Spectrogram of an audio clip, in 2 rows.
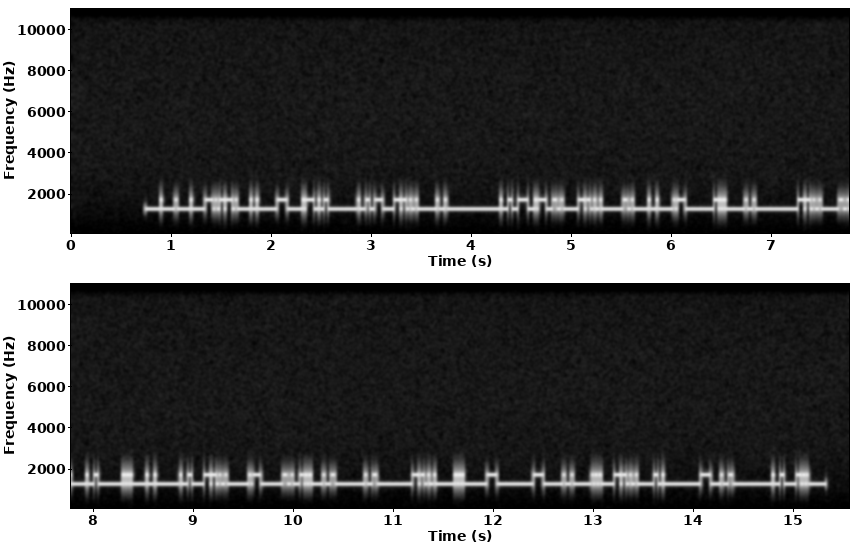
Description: RTTY (50 baud, 450 Hz shift), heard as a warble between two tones, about 1500 Hz centre. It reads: 53279 17530 01341 07617 30477 65516 05774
